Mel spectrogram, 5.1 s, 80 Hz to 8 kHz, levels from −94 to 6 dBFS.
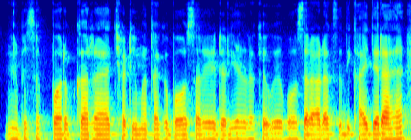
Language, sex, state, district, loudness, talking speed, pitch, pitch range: Hindi, male, Bihar, West Champaran, -20 LUFS, 270 wpm, 110 Hz, 105-115 Hz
